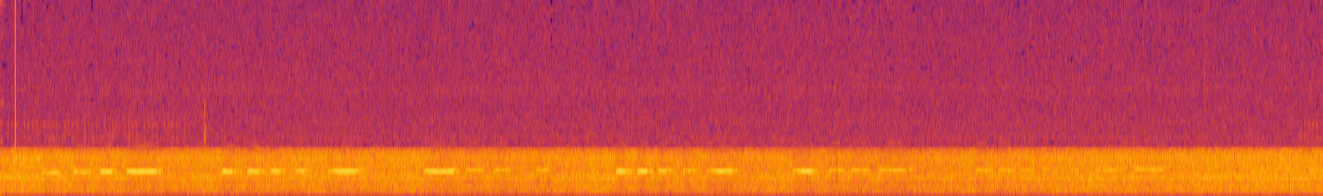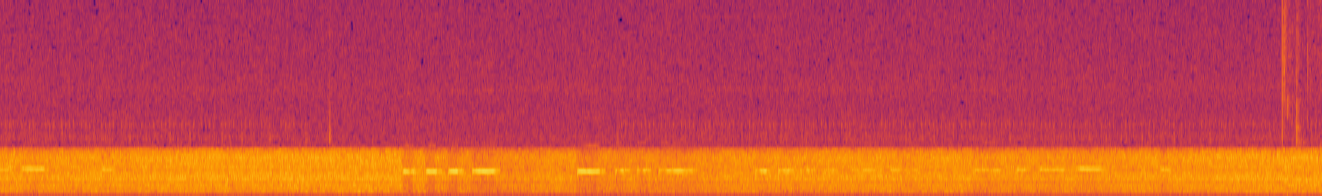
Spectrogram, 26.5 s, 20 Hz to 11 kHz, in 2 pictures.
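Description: Morse code from a home-built one-transistor crystal transmitter with a large HC6 crystal, heard through an SDR receiver: a keyed beep sends dots and dashes over steady receiver hiss, with a pause of several seconds in the middle. The note has only a little chirp and is clean enough to use on the air.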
